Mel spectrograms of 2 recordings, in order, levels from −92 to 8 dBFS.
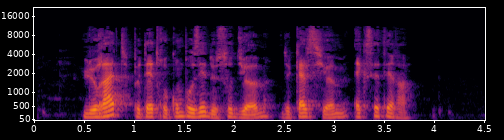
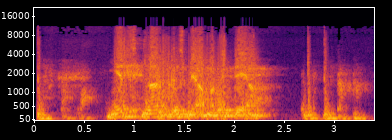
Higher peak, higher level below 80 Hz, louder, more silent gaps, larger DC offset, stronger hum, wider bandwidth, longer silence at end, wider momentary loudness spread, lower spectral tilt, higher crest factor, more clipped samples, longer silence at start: second, -4 dBFS vs 0 dBFS; second, -62 dBFS vs -20 dBFS; second, -27 LUFS vs -9 LUFS; neither; neither; neither; about the same, 11.5 kHz vs 11.5 kHz; first, 0.75 s vs 0.05 s; about the same, 10 LU vs 11 LU; about the same, -5.5 dB/octave vs -5 dB/octave; first, 24 dB vs 10 dB; neither; first, 0.5 s vs 0.05 s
